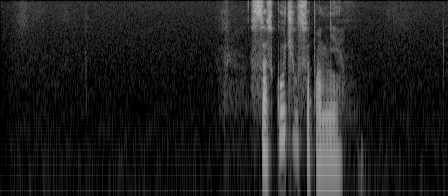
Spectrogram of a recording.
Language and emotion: Russian, neutral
